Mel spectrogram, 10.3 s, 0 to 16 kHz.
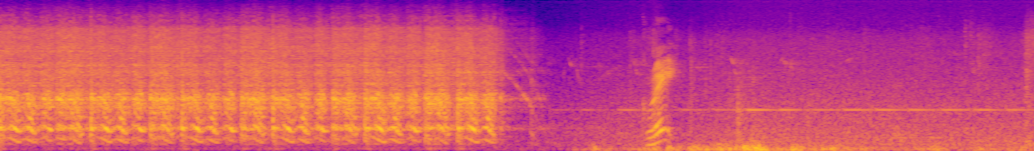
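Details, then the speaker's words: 2003 Jeep Liberty Sport 3.7 V6 after a partial engine rebuild, fuel pump fuse pulled to crank and circulate oil before first start; steady, even chug of about three turns a second with no firing; normal cranking without fuel. "what I want to do here is disconnect the fuel pump we got to crank this engine over and get that oil throughout that engine"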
